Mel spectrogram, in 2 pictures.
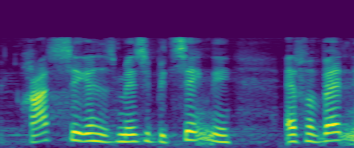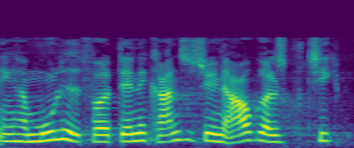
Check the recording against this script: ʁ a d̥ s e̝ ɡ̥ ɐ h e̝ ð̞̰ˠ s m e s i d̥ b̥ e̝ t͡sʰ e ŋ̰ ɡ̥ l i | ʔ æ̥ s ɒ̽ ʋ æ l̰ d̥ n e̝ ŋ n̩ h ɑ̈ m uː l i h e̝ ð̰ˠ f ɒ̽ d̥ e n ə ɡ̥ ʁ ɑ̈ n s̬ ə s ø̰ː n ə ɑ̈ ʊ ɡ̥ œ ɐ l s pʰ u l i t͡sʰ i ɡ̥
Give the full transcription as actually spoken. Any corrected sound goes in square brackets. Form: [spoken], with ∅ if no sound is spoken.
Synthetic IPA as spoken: ʁ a d̥ s e̝ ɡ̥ ɐ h e̝ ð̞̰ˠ s m e s i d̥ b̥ e̝ t͡sʰ e ŋ̰ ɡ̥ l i | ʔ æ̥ [f] ɒ̽ ʋ æ l̰ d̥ n e̝ ŋ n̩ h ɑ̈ m uː l i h e̝ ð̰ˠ f ɒ̽ d̥ e n ə ɡ̥ ʁ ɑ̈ n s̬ ə s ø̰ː n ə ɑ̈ ʊ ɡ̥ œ ɐ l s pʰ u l i t͡sʰ i ɡ̥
